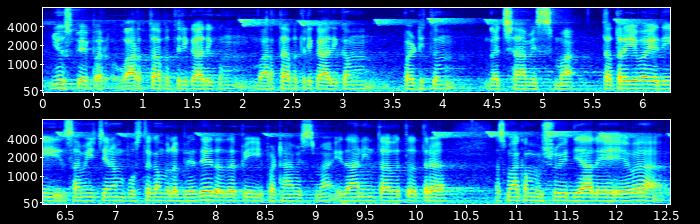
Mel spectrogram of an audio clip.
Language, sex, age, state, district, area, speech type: Sanskrit, male, 18-30, Karnataka, Uttara Kannada, rural, spontaneous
